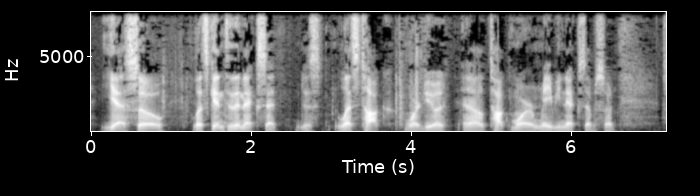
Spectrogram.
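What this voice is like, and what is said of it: Voice sounds rough and unwell. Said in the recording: “Excuse my voice, by the way. I'm actually just recovering from being sick recently”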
